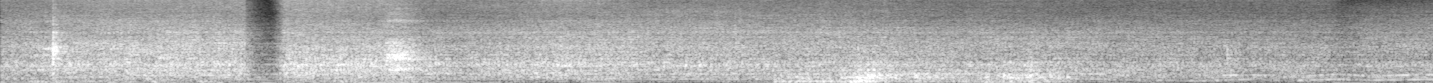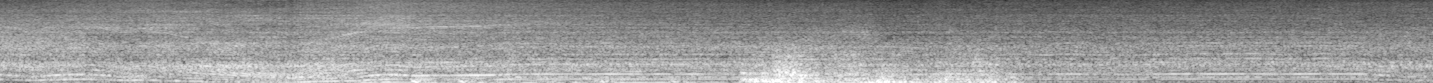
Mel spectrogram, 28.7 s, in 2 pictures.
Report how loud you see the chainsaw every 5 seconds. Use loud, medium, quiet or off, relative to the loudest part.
medium, medium, medium, loud, medium, medium.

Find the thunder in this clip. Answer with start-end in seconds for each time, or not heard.
7.7-10.8, 21.7-24.6.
